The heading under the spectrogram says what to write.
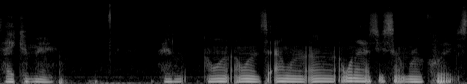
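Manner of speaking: seductive, sexy voice, stumbling and stuttering over words. Asked to show how he would say it sexy to her: saying it sexy. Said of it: "show the audience how you would say it sexy".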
